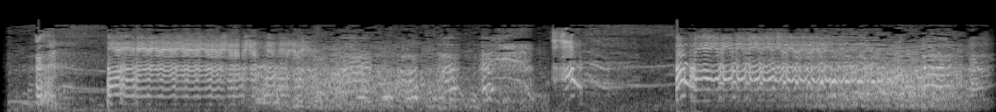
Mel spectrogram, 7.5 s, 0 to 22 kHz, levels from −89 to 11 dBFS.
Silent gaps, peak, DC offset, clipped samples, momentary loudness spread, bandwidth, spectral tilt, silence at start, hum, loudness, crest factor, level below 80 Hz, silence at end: none; 0 dBFS; under 0.1%; under 0.1%; 7 LU; 11 kHz; -0.5 dB/octave; 0.05 s; none; -15 LUFS; 18 dB; -54 dBFS; 0.05 s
